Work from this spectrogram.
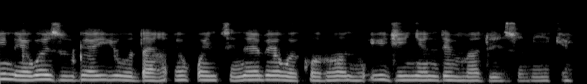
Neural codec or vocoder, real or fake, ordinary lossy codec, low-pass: vocoder, 22.05 kHz, 80 mel bands, HiFi-GAN; fake; none; 7.2 kHz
